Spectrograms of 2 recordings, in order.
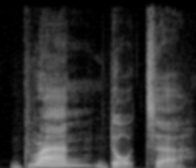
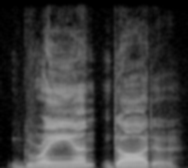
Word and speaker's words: granddaughter: granddaughter ya. Jadi sama aja naiknya naik turun-turun. Grandter grandda. Sekali lagi versi Amerika dulu. Granddaughter. Granddaughter versi British.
